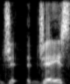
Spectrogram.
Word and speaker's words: Jace: First name rhymes with ace and last name, their first three letters has two capital letters.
